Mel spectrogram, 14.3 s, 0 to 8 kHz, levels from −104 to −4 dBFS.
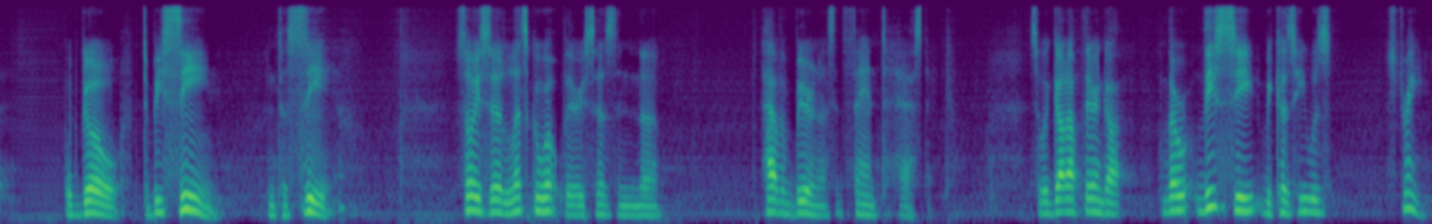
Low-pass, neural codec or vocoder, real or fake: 7.2 kHz; codec, 16 kHz in and 24 kHz out, 0.9 kbps, LongCat-Audio-Codec, four codebook decoder; fake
